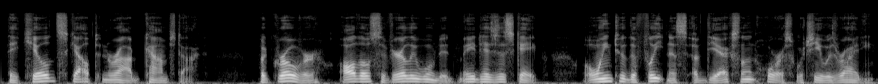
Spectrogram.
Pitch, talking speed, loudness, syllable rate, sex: 100 Hz, 180 wpm, -19 LUFS, 5.8 syllables/s, male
